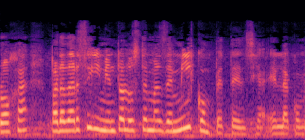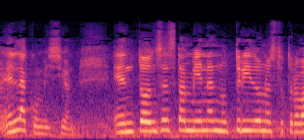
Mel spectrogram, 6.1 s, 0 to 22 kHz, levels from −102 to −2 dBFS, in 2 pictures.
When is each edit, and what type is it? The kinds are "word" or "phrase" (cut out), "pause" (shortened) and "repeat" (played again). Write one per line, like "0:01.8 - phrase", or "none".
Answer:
0:04.8 - word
